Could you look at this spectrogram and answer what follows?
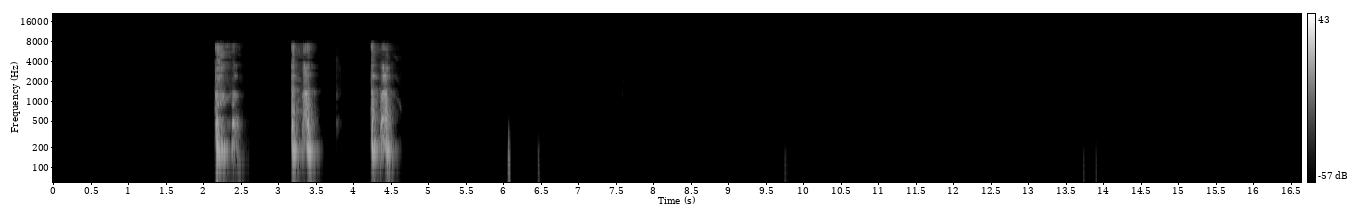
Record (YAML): three_cough_length: 16.6 s
three_cough_amplitude: 19633
three_cough_signal_mean_std_ratio: 0.16
survey_phase: alpha (2021-03-01 to 2021-08-12)
age: 65+
gender: Male
wearing_mask: 'No'
symptom_cough_any: true
smoker_status: Never smoked
respiratory_condition_asthma: false
respiratory_condition_other: false
recruitment_source: Test and Trace
submission_delay: 1 day
covid_test_result: Positive
covid_test_method: RT-qPCR
covid_ct_value: 23.2
covid_ct_gene: ORF1ab gene
covid_ct_mean: 24.0
covid_viral_load: 14000 copies/ml
covid_viral_load_category: Low viral load (10K-1M copies/ml)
